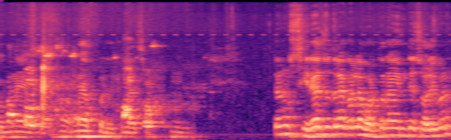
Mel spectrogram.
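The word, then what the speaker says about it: Siraj ud-Daulah: सिराज उद्दौला देखो हम प्रोनाउंसिएशन कर दोसन कि देखो डी यू ए एल ए डुला सिराज उद्दौला asked both French and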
